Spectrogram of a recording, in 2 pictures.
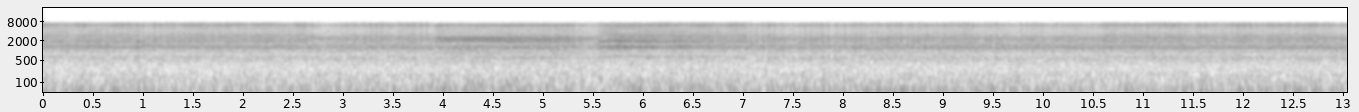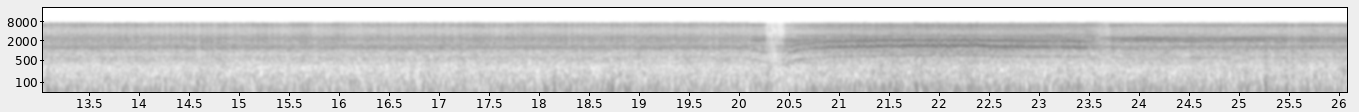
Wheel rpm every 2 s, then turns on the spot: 160, 160, 160, 160, 160, 160, 160, 160, 160, 160, 130, 150, 160.
none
